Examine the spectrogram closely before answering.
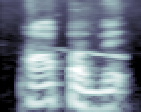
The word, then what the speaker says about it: Popovich: Don't pop a bitch. Popovich.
